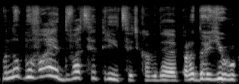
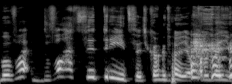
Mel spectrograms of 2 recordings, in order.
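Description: First: It is said casually, downplaying the numbers. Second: It is said proudly, highlighting the numbers.

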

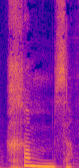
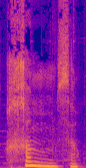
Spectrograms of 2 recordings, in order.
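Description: No difference in how they are said.

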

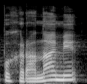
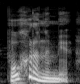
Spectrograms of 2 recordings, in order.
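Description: First: The stress is on the ending. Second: The stress is on the first syllable. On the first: The speaker calls it right. "а дальше все на окончание" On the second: The speaker calls it wrong. "а там, глядишь, и похоронами"

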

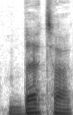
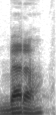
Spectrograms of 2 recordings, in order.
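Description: First: The t is clearly articulated, British style. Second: The t is a quick tap, American style.

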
